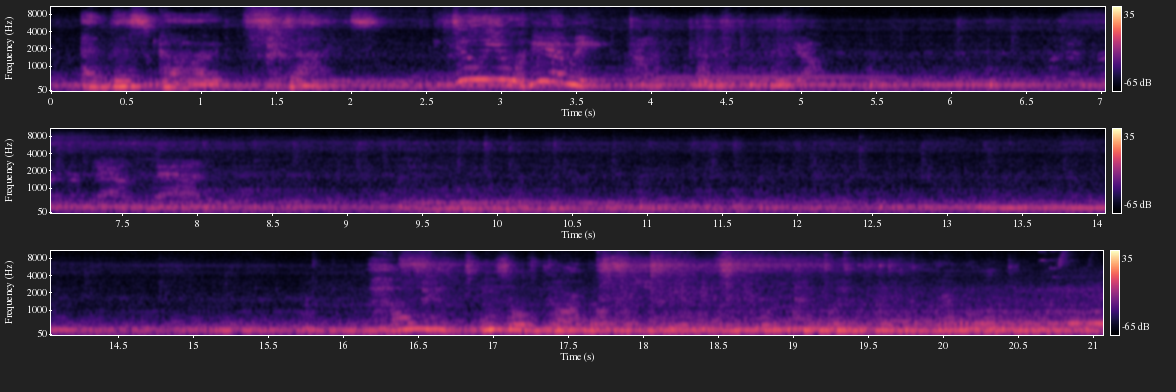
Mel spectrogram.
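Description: Game music and effects play from a television speaker.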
